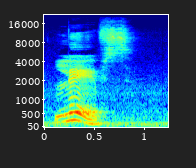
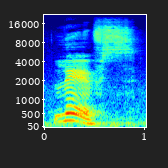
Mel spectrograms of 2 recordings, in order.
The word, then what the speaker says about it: lives: 자, 이 lives 발음하실 때요. 레까지는 음성을 소리를 내시고 끝부분을 바람 소리로 마무리를 하는데 한번 잘 들어보세요. lives, lives. 자, 레까지 음성이 있고 이렇게 바람 소리로 나가는 겁니다.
